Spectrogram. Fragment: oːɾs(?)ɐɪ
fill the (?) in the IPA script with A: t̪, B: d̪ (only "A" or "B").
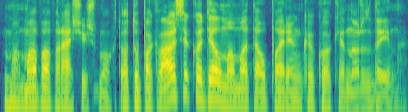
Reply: B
